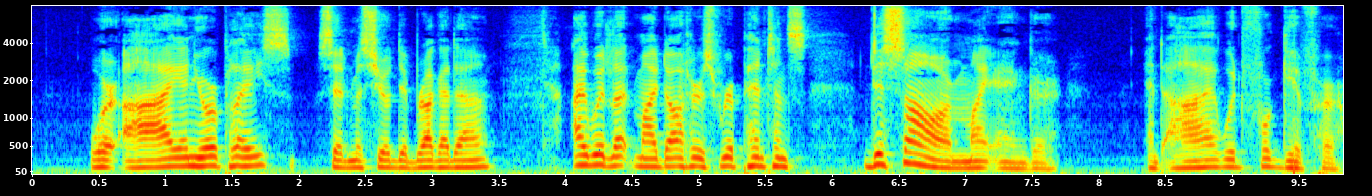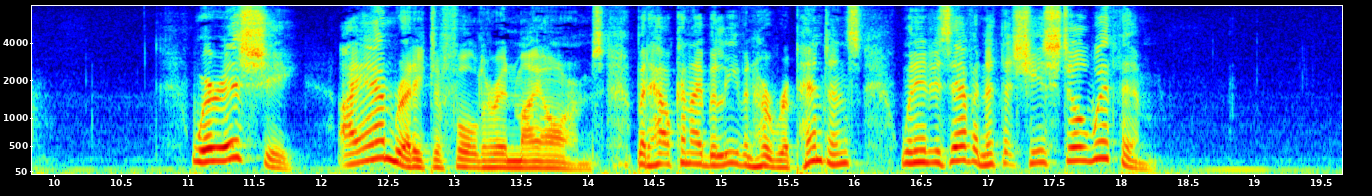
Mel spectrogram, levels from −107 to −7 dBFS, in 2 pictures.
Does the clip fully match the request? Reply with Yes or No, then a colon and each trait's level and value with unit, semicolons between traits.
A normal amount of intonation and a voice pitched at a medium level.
No: wide, 7.1 semitones; medium, 145 Hz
